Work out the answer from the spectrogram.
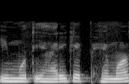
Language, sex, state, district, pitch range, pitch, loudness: Bhojpuri, male, Bihar, East Champaran, 135-140 Hz, 135 Hz, -15 LUFS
